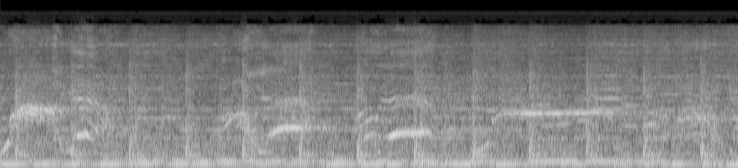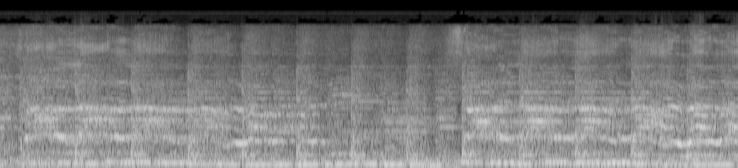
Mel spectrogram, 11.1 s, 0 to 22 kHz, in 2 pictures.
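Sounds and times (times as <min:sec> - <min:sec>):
bass guitar: 0:00.0 - 0:11.0
electric guitars: 0:00.0 - 0:11.0
steady drum beat: 0:00.0 - 0:11.0
voices singing loudly: 0:00.0 - 0:11.0.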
